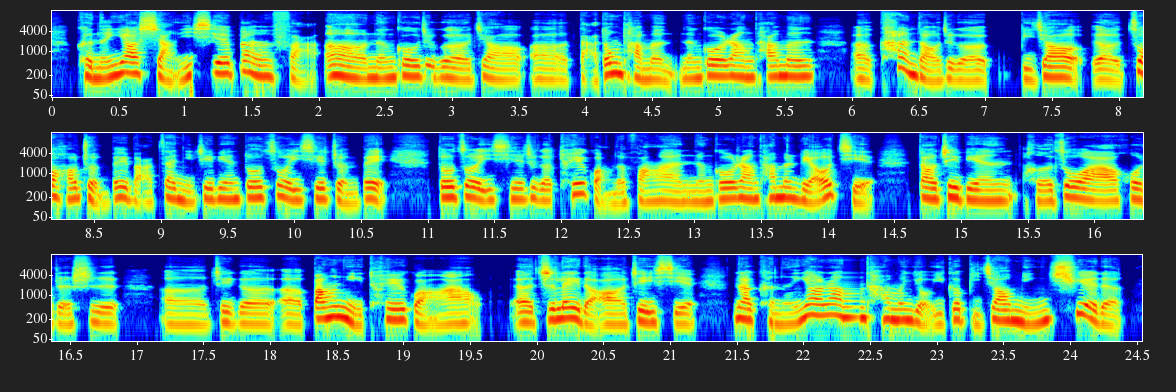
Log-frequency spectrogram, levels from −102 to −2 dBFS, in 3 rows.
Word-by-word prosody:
可 185 - 0
能 165 +3 0
要 235 0 +6
想 230 0 0
一 180 - -1
些 230 +2 +3
办 215 -5 0
法， 170 - -9
呃， 180 -4 +2
能 165 0 -1
够 185 +1 +2
这 195 -1 -2
个 165 -3 -1
叫， 150 -2 -4
呃， 150 -1 -7
打 140 - -11
动 215 +3 +4
他 205 -6 0
们， 150 -5 -5
能 160 +1 -5
够 195 +1 +4
让 185 -2 +1
他 185 +1 -2
们， 185 0 +1 0.2
呃， 155 -2 -4
看 215 - +1
到 165 -9 -1
这 155 - -5
个 145 -1 -4 0.2
比 155 - -5
较 175 +2 +2
呃， 145 -2 -1
做 260 - +3
好 180 -2 -1
准 185 - -3
备 190 +1 0
吧。 145 -5 -7
在 165 +7 -3
你 160 -4 -3
这 180 +4 -1
边 175 0 -1
多 195 +2 +2
做 200 -1 -1
一 165 - 0
些 180 +2 0
准 135 -7 -4
备， 180 +4 +1 0.4
多 200 0 +6
做 195 -2 +3
一 165 -1 -1
些 175 +1 -3
这 190 - -3
个 165 -1 -2
推 255 +1 +1
广 125 - -4
的 130 +1 -7
方 150 +1 -5
案， 150 -2 -5
能 150 +1 -5
够 180 +2 +4
让 185 -2 +2
他 195 +2 -3
们 195 -1 +2
了 165 +7 +2
解 230 - -4 0.3
到 190 -3 +4
这 195 +2 +5
边 160 -1 -2
合 155 -1 -4
作 195 +4 +3
啊， 160 -2 +3
或 180 0 0
者 145 -3 -5
是， 150 -1 -3 0.3
呃， 140 -2 -7
这 160 +2 -4
个， 145 -1 -2
呃， 145 -1 -4
帮 215 - +6
你 160 -10 +1
推 195 +6 +1
广 195 - -2
啊， 150 +2 -1 0.3
呃， 160 0 +1
之 195 +5 +5
类 215 0 +5
的 - - 0
哦 145 0 0
这 175 +5 +2
一 160 - +2
些， 150 -3 -1 0.3
那 210 -2 +4
可 170 -3 -9
能 145 +3 -7
要 265 +4 +4
让 245 -5 +2
他 205 -1 -2
们 195 0 +3
有 170 - -3
一 145 - -7
个 195 - -1
比 190 - -12
较 185 +7 +2
明 170 -1 +1
确 260 +8 +4
的， - - -4
175 Hz, 260 characters per minute, -23 LUFS, 150-195 Hz, 0.4 s, 要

